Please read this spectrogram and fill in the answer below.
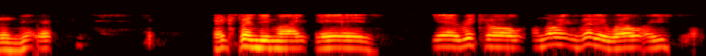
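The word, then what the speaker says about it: Riccall: If you didn't, I pronounced it Rickall, being from Bradford and extending my ears. Yeah, Rickall, I know it very well.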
